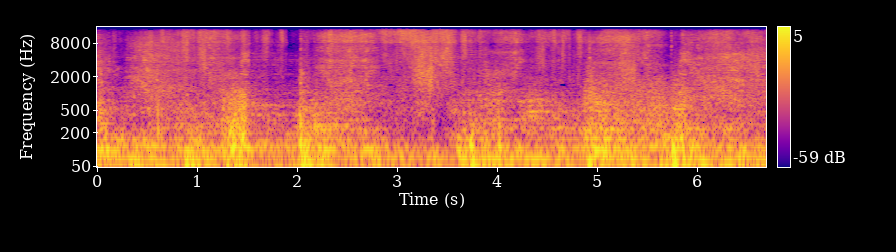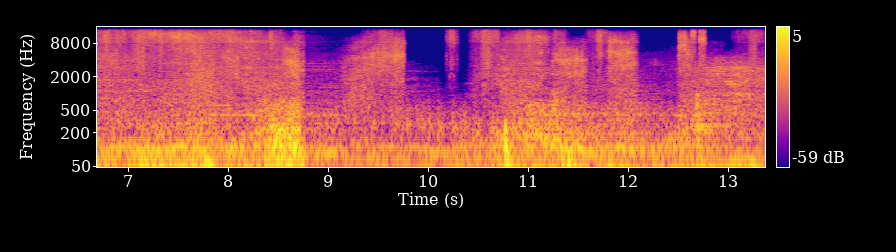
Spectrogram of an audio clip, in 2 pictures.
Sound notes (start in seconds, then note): 1.8 brushing and speaker feedback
